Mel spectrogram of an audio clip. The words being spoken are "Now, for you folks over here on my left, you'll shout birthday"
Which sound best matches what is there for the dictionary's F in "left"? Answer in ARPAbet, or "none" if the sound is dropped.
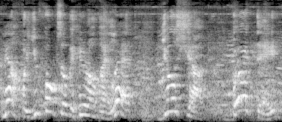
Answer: F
